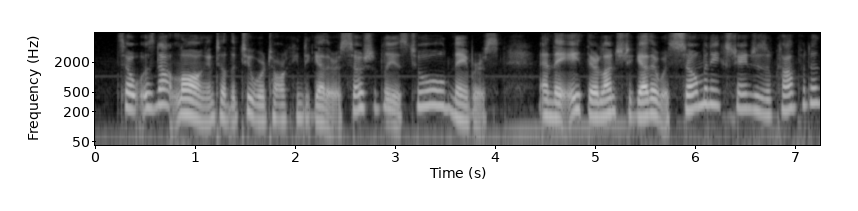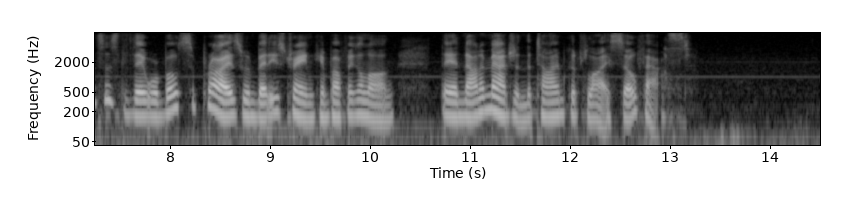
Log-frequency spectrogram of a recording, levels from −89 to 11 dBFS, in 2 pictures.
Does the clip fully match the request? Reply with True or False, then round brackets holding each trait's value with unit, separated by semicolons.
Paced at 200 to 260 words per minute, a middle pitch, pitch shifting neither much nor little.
False (205 wpm; 170 Hz; 6.0 semitones)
